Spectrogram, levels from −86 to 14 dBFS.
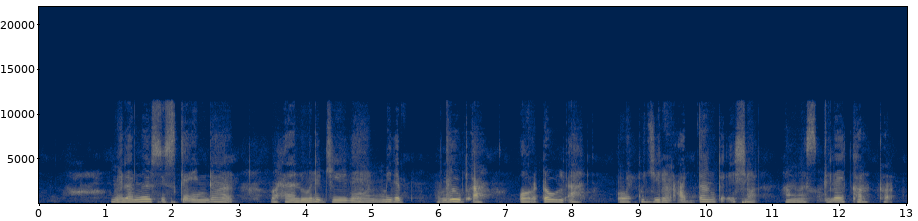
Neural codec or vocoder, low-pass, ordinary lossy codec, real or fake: codec, 24 kHz, 1 kbps, SNAC; none; none; fake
